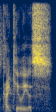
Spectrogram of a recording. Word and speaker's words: Caecilius: or like two, that has a hard K sound is Caecilius. That would be an example of a name using the K sound.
